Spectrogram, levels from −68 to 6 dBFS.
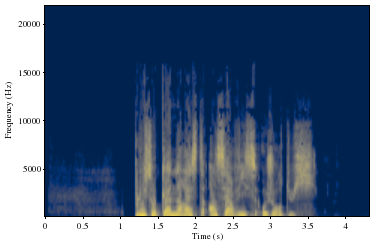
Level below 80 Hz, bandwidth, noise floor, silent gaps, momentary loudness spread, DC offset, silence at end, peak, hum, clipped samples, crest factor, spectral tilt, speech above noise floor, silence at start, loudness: -46 dBFS; 15.5 kHz; -62 dBFS; none; 8 LU; under 0.1%; 0.75 s; 0 dBFS; none; under 0.1%; 14 dB; -3 dB/octave; 51 dB; 1.2 s; -11 LUFS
